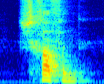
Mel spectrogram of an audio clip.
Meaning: 1. to procure 2. to serve up
- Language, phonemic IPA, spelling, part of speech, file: Dutch, /ˈsxɑfə(n)/, schaffen, verb, Nl-schaffen.ogg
